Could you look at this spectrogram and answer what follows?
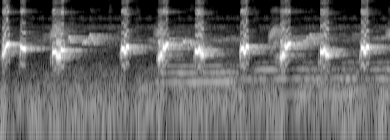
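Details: Lure song of a yellow-vented bulbul in energetic 'gacor' style: short gurgling notes, some paired, spaced a little under half a second apart, each bending up then down, with brief gaps between groups.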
